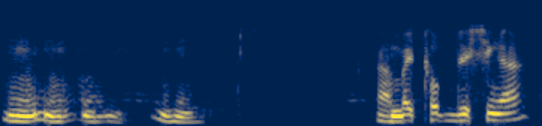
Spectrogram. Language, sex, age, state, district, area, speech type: Bodo, male, 60+, Assam, Kokrajhar, rural, conversation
